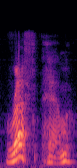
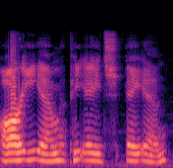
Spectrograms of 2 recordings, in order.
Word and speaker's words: Remphan: so now it mentions ref mem saying it wrong REM from somebody who sent me a comment how to pronounce that properly but REM pH aan so Albert Pike is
